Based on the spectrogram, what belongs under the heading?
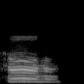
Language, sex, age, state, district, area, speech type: Maithili, male, 18-30, Bihar, Darbhanga, rural, conversation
